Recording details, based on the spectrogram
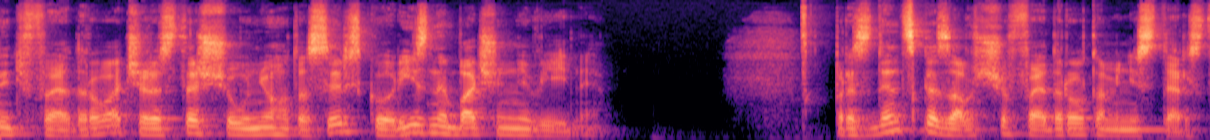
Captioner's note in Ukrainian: сопіння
